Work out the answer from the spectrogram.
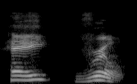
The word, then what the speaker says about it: Haverhill: where the museum is haverill hevro pretty close april uh one day francesco i would get it uh haverhill harold it's spelled haverhill but pronounced hey vril oh hey bro okay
